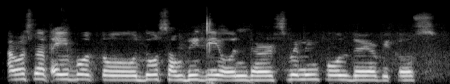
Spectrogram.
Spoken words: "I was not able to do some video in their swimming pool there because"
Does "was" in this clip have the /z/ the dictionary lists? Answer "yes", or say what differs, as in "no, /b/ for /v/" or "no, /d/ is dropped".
no, /s/ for /z/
